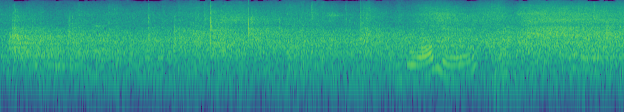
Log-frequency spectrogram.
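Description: Sounds of ice hockey play in a rink: a steady hiss of skates on the ice with a few sharp clicks of sticks and puck. About four seconds in, a player gives a short shout that rises and falls.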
